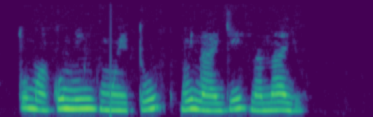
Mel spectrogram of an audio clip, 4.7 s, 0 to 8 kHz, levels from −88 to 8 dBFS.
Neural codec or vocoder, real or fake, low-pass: none; real; 7.2 kHz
